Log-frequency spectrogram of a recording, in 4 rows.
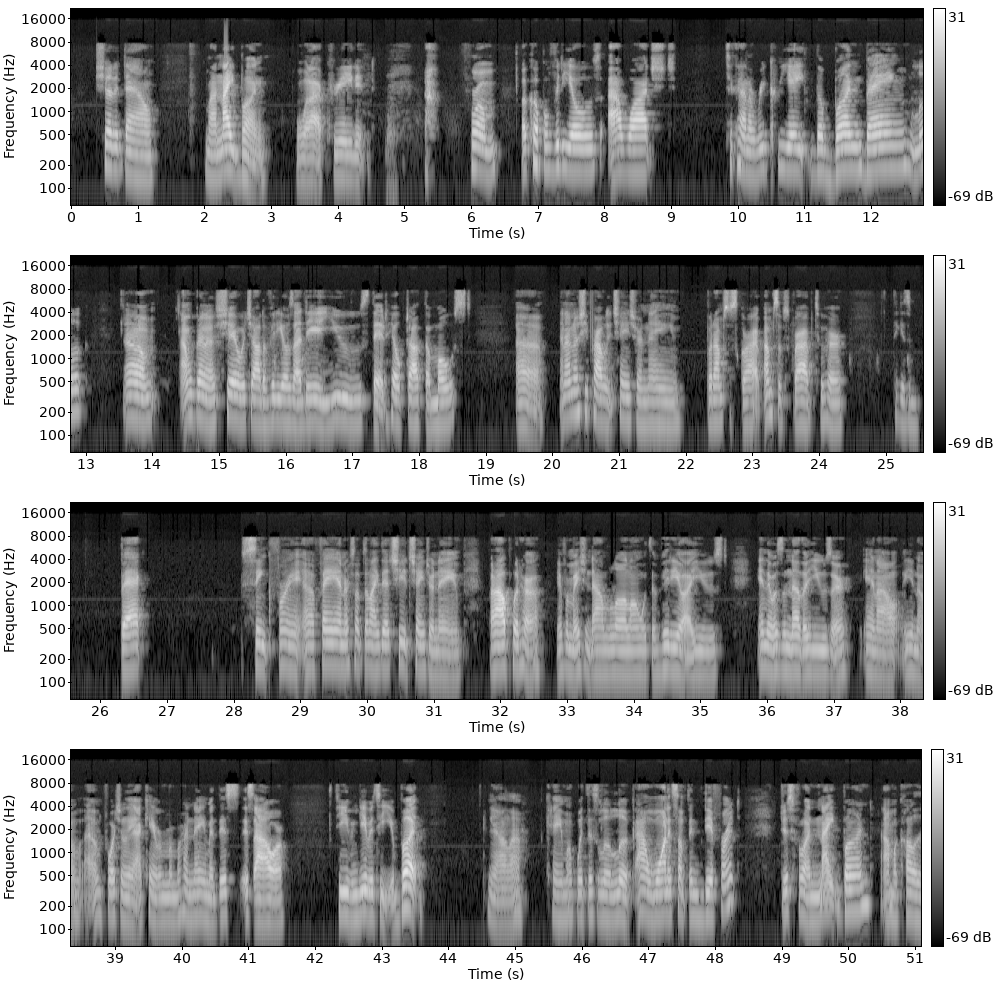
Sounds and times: Speech: 0.4 - 1.3, 2.0 - 4.6, 5.3 - 9.1, 9.8 - 13.0, 13.6 - 18.8, 19.5 - 24.4, 25.2 - 25.6, 26.3 - 26.7, 28.2 - 41.6, 42.2 - 43.7, 44.6 - 48.4, 49.0 - 51.1.

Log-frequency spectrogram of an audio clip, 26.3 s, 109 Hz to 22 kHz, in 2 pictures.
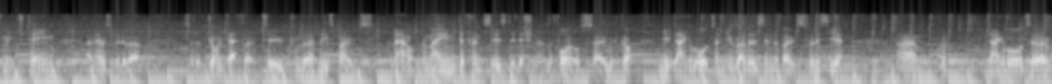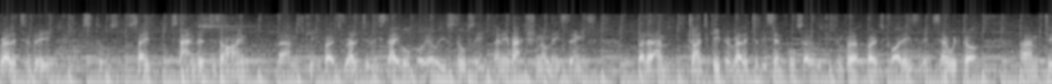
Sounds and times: Speech: 0.0 - 10.6, 11.2 - 26.3
Music: 0.0 - 26.3.

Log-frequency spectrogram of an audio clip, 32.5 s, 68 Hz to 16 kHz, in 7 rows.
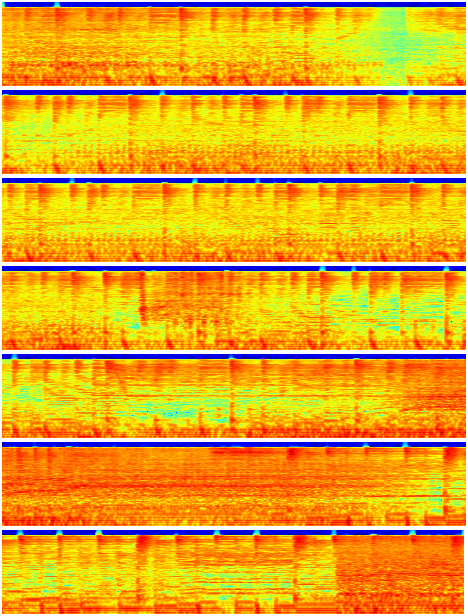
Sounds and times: Music: 0.0 - 24.5, 25.2 - 32.4.

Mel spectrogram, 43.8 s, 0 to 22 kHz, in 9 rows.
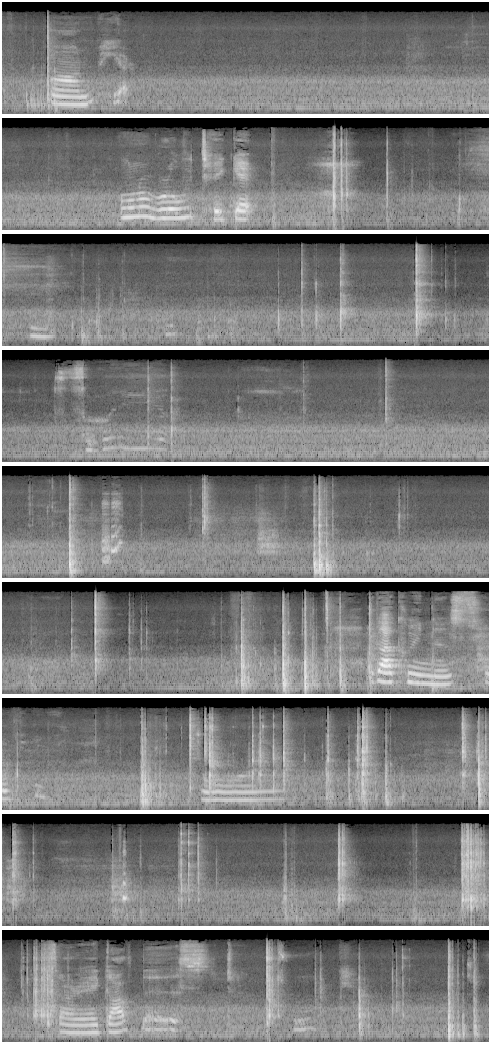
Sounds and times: Child speech, kid speaking: 0.5 - 1.4, 6.1 - 7.4, 10.0 - 10.4, 15.2 - 16.4, 28.0 - 29.8, 31.2 - 32.1, 39.4 - 42.6.

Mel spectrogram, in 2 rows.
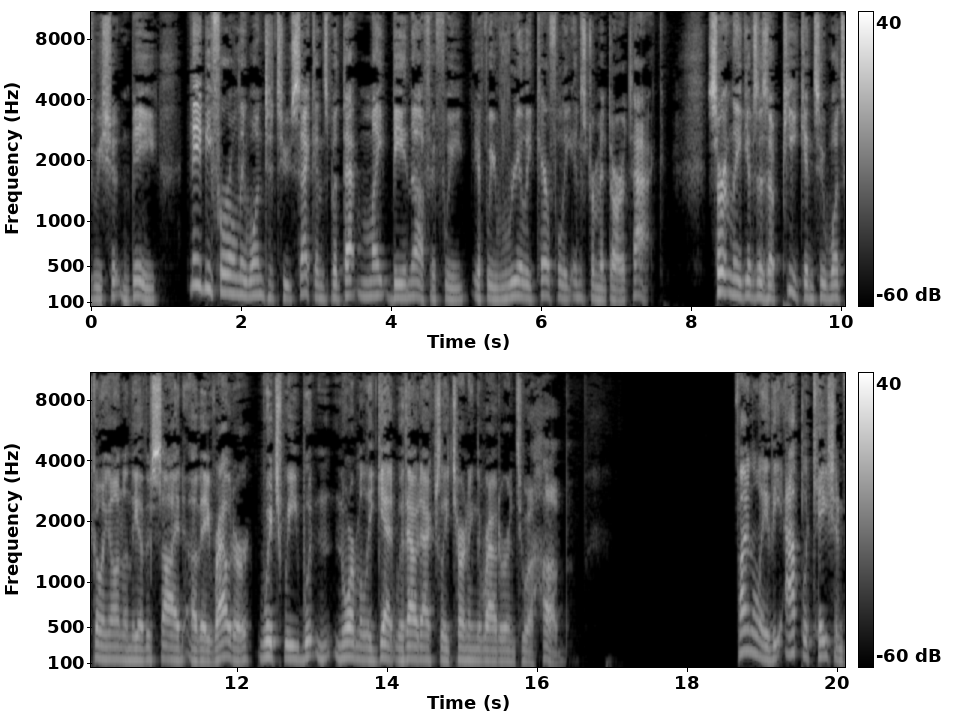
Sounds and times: Speech: 0.0 - 7.6, 8.2 - 16.5, 18.7 - 20.1.

